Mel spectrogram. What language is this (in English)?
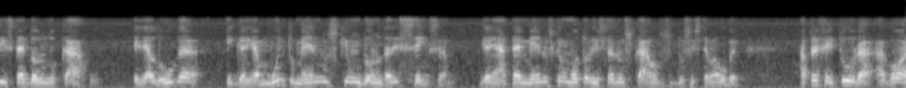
Portuguese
